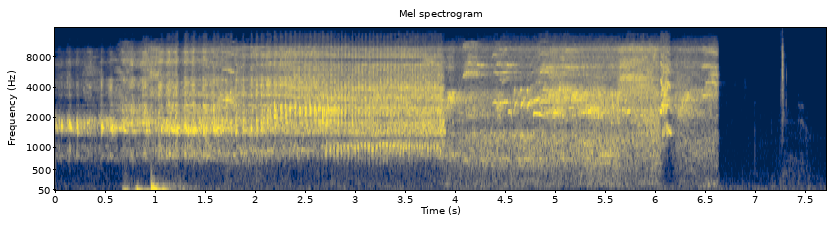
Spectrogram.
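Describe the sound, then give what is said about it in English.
A lyrebird mimics construction noise: a dense, loud mechanical rattling and grinding, like a ratchet or power tool, running steadily for several seconds with a thump early on, then cutting off to near silence. “It was actually a lyrebird mimicking construction sounds.”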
